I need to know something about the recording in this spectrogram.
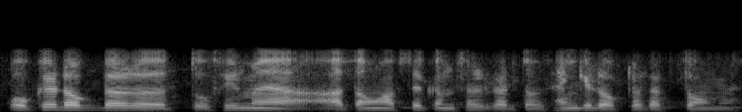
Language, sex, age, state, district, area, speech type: Hindi, male, 45-60, Uttar Pradesh, Sonbhadra, rural, conversation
